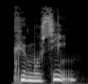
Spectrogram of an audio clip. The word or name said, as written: chymosin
